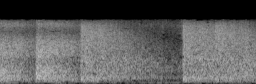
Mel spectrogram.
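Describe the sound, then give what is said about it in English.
Three loud gunshots from a .38 revolver go off at uneven intervals, each a sharp crack trailed by a long hissing decay that blurs into the next. “I pulled out my .38, smashed the window.”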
